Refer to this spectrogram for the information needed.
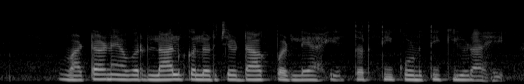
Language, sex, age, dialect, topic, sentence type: Marathi, female, 31-35, Standard Marathi, agriculture, question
